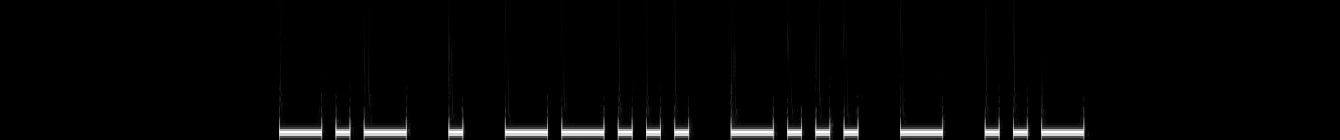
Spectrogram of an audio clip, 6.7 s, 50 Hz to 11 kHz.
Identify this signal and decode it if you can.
Morse code, heard as a keyed tone, about 17 wpm, 700 Hz. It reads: KE7BTU
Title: USA Call Signs Repeated 2x 17wpm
